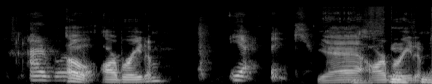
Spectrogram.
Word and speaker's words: Arboretum: three for you number three um I always mispronounce this are bored too oh Arboretum yeah I think that Arboretum is so beautiful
